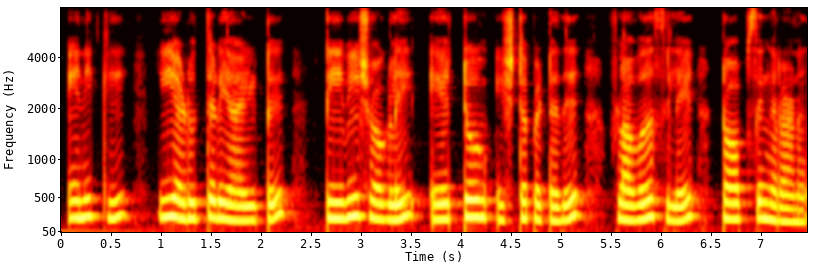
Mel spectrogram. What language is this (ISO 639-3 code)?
mal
